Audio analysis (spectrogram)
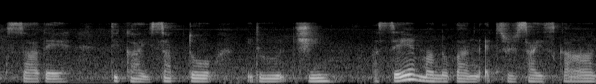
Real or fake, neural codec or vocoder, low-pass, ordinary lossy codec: real; none; 7.2 kHz; none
